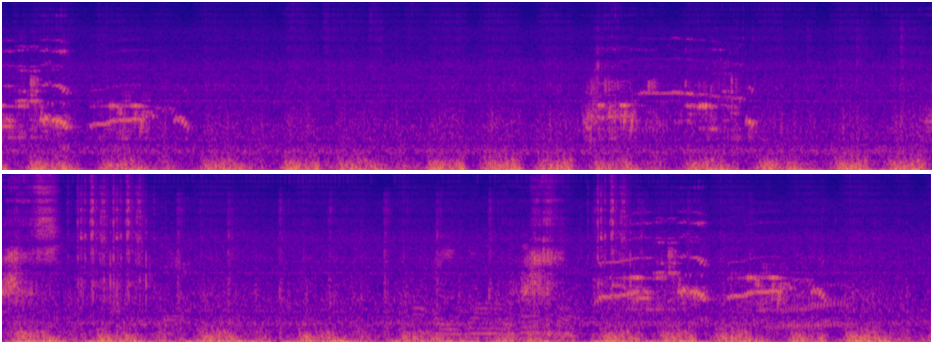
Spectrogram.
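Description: A large flying creature lets out shrill bending cries.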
